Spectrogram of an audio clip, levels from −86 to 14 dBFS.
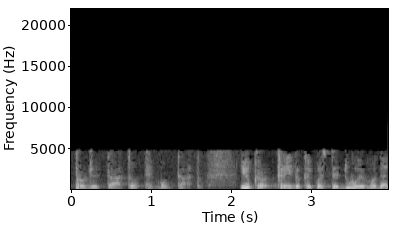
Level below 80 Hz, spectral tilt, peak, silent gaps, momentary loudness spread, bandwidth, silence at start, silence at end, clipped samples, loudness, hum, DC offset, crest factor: -50 dBFS; -10.5 dB/octave; -2 dBFS; none; 15 LU; 5 kHz; 0.05 s; 0 s; under 0.1%; -19 LUFS; none; under 0.1%; 18 dB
